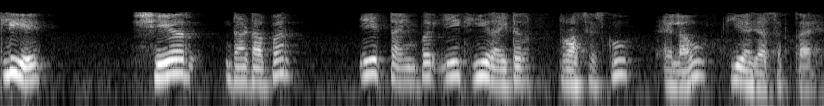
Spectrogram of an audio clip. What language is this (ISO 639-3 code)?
hin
